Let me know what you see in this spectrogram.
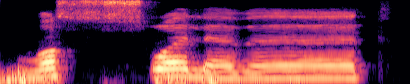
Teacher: صاد حروف صفیر یعنی سیٹی والا حرف ہے. یہ ساؤنڈ آف وسل، ساؤنڈ آف سیٹی کی جو آواز ہے یہ سنائی دینی چاہیے · والصلوات میں صوت کو موٹا پڑھنا ہے اور اس میں ایک آواز سیٹی کی بھی سنائی دینی چاہیے. والصلوات، صاد حروف صفیر یعنی سیٹی والا حرف ہے.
